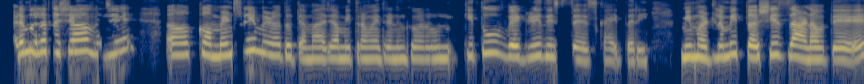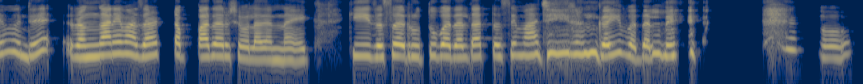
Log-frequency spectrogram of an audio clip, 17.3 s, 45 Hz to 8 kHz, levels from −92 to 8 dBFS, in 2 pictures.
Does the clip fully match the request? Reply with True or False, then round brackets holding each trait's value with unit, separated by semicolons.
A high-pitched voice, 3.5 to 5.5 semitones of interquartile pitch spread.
True (250 Hz; 3.9 semitones)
